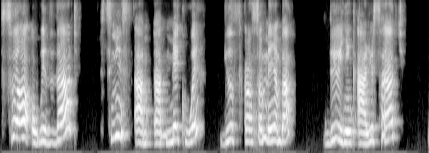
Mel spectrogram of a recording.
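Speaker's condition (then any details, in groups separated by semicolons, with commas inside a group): Cerebral palsy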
